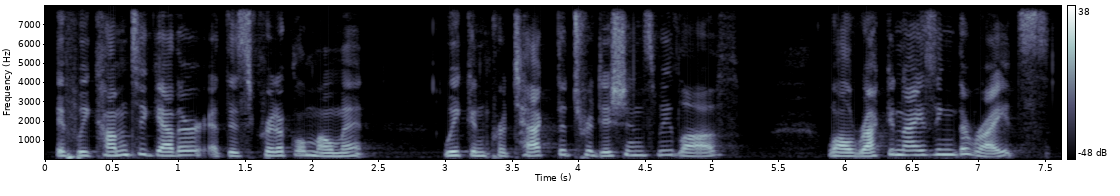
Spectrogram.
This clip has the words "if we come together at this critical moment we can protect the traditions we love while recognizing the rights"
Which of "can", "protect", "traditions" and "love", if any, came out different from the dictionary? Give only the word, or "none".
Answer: none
